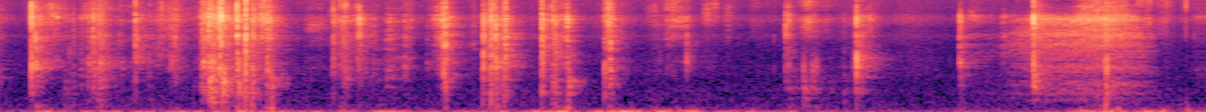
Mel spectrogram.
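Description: Tarot cards being drawn and handled during a reading, with quick, crisp flicks and slides of card stock in irregular bursts, close and fairly quiet, with no talk.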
